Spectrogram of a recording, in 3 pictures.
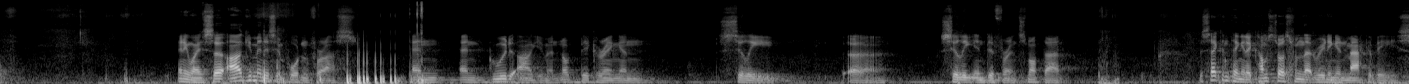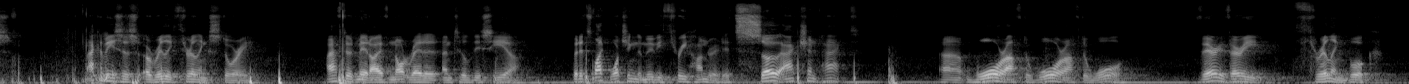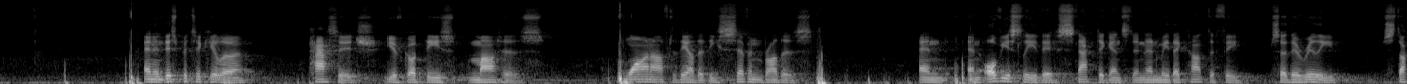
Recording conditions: large echoing room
